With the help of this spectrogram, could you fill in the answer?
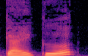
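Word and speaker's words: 改革: «Кай» произносится в третьем доне, «гэ» — во втором доне. Слово «гайгэ» переводится как «реформа».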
